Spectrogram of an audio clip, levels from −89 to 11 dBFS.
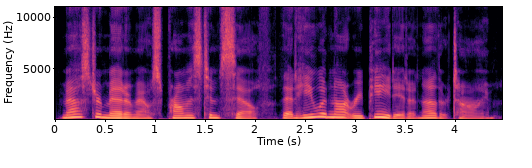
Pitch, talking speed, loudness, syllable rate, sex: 205 Hz, 175 wpm, -14 LUFS, 5.2 syllables/s, female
